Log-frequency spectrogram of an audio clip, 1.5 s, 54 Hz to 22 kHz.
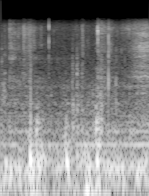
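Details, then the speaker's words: Renault Zoe driving over a dug-up dirt road: dull low thumps about three a second over road rumble, no engine noise; several workshops found nothing, a mechanic suspects worn stabilizer links. "Ми проїхали буквально 100 метрів він то послухав каже напевно то стойки стабілізатора"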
